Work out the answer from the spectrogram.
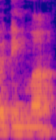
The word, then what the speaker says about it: edema: And I still have edema. I still have all of those things. Did I say that right? Edema? Yes, you said it right.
